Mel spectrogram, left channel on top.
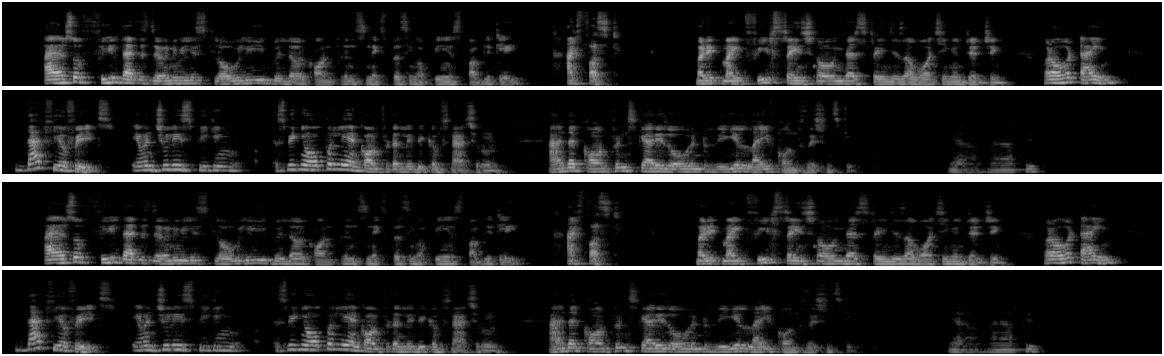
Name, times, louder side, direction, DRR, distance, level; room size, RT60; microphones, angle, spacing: voice 1, 0.4-5.2 5.5-6.1 6.9-10.0 10.4-11.2 11.7-14.0 14.3-16.6 17.1-20.1, left 2 dB, 80° left, 2.1 m, -31 dB
voice 2, 21.1-21.9, right 1 dB, 25° right, 2.5 m, -44 dB
6.1 x 4.8 x 3.7 m
head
